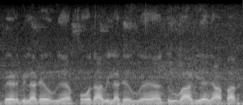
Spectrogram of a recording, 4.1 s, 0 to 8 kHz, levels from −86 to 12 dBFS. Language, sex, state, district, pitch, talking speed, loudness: Hindi, male, Jharkhand, Sahebganj, 115 Hz, 220 wpm, -15 LUFS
